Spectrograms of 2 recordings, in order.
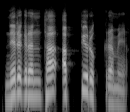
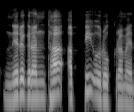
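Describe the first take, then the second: First: The vowels merge into one 'pyu' syllable. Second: The vowels stay separate, adding an extra syllable. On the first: The speaker calls it right. "A, P, Y and U, they combine together like this" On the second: The speaker calls it wrong. "That is not correct"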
